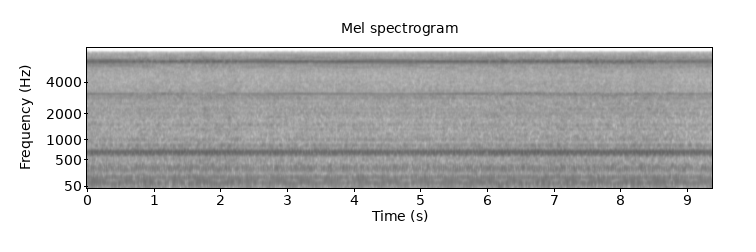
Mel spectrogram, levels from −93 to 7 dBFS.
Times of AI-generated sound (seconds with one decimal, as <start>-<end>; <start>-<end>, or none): 0.7-2.3; 6.0-8.8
